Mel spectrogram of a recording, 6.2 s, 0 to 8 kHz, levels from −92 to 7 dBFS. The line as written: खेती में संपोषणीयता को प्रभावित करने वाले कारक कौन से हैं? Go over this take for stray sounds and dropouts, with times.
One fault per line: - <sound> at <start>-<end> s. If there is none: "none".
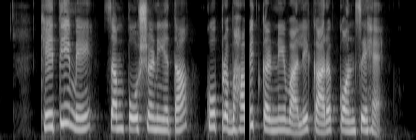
- dropout at 3.7-3.8 s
